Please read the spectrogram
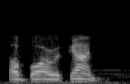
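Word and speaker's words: Habari gani: Now, there is a traditional greeting that you use during the Nguza Saba, which is a Baragani, which is spelled H-A-B-A-R-I, and the word Gani, G-A-N-I.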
